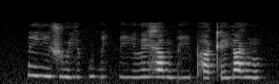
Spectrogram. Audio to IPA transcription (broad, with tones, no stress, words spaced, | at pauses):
k͡pĩ˦jĩ˨ ʃuː˨jɪ˨kʷɪ˦ɓi˨ k͡piː˨le˦ ɣa˦mɡ͡biː˨pʰa˨ kʼɪ˨˦ja˦ ɣũ˨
